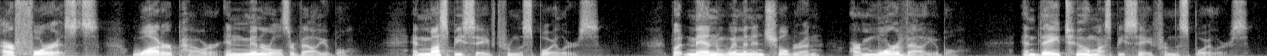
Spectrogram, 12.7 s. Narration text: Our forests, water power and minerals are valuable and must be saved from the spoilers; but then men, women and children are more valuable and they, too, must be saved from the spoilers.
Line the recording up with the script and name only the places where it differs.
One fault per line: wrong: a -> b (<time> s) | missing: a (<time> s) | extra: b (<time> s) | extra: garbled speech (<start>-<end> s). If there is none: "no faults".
missing: then (6.9 s)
